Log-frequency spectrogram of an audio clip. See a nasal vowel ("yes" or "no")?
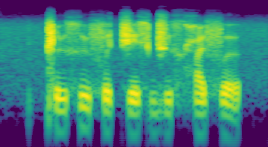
no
